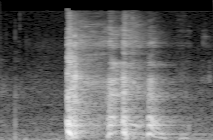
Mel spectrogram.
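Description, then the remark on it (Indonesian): A sharp cough bursts out, followed by a few quicker, weaker coughs trailing off over about a second, with no talking. “Aduh, sorry, batuk.”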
